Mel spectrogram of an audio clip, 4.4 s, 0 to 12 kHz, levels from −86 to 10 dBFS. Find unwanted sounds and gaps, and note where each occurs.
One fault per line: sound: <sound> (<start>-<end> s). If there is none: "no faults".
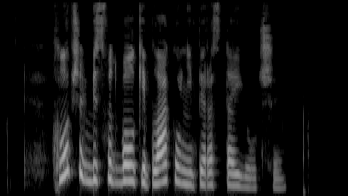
no faults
